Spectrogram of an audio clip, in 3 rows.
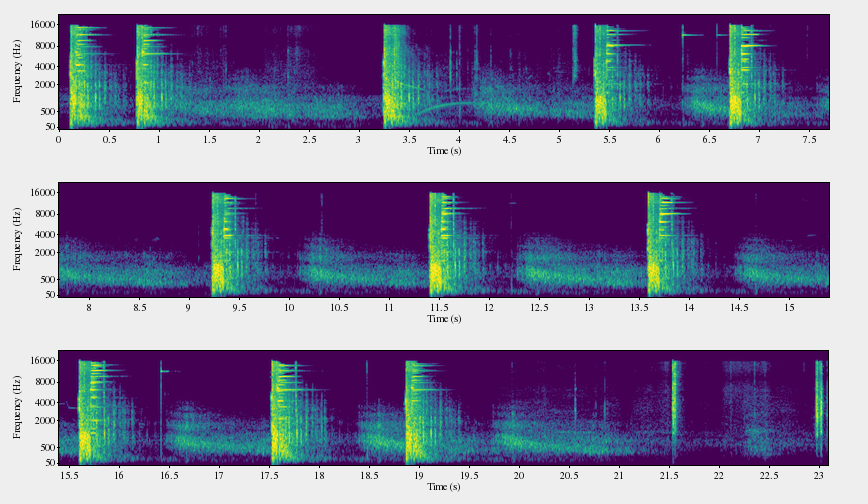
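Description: Canik TP9 9mm pistol fired about eleven times at an unhurried, uneven pace, one to two and a half seconds apart, at steel plate targets; each shot is followed by a metallic ring from the steel being hit.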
